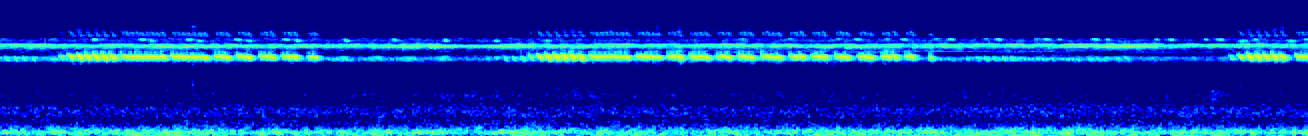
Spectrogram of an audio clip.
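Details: Chorus of autumn insects meant for sleeping: rhythmic bursts of fast high-pitched chirps repeating every few seconds against an unbroken shrill trill, with faint low background noise.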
